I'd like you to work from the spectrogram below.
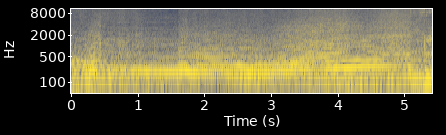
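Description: Ferrari 250 GTO engine in a racing video game on the Targa Florio, a steady loud revving drone whose pitch climbs and shifts through gear changes, with faint tyre noise and no talk.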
